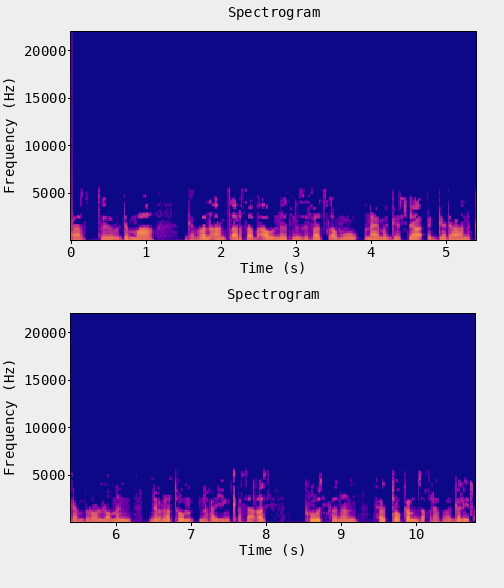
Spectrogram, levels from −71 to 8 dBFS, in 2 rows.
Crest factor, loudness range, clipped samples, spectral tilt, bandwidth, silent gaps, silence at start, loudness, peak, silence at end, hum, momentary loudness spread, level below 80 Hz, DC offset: 18 dB; 1 LU; under 0.1%; -7 dB/octave; 5.8 kHz; none; 0 s; -21 LUFS; -2 dBFS; 0 s; none; 7 LU; -52 dBFS; under 0.1%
